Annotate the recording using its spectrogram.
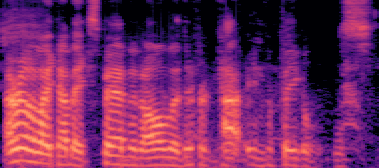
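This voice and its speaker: A man's voice: medium pitch, fast talker, fairly bright tone. Casual man reacting to a cartoon. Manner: rambling, laughs and swears as he reacts. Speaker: reaction streamer.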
